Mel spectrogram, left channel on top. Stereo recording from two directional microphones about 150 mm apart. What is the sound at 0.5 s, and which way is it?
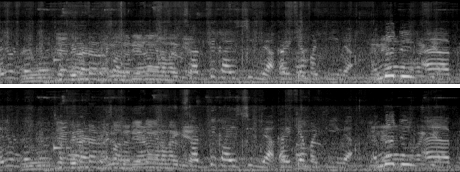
Speech, 30° right (ahead or behind).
